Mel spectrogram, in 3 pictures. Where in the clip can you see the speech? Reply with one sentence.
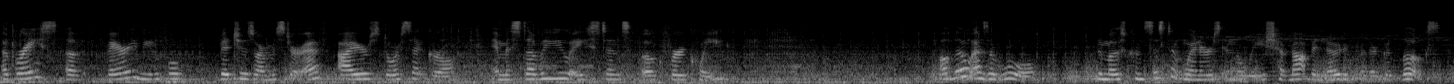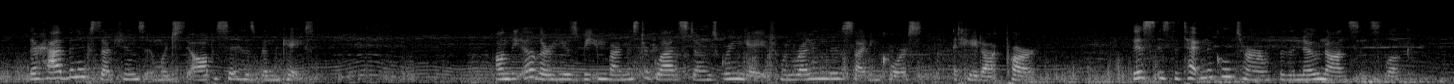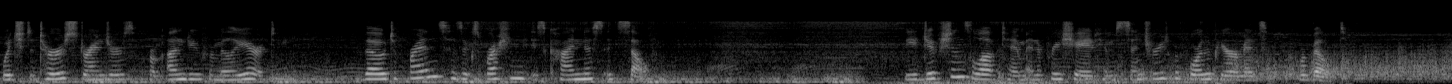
The speech can be heard from 0.0 to 7.3 s, from 9.4 to 17.7 s, from 19.4 to 24.9 s, from 25.9 to 35.6 s and from 38.1 to 42.6 s.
